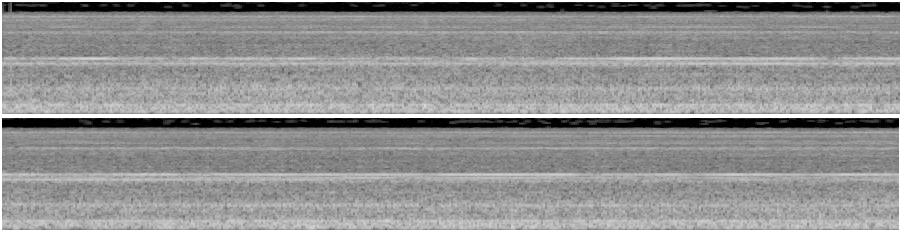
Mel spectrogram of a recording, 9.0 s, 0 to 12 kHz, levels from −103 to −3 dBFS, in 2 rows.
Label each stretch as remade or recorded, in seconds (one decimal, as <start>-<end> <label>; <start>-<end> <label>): 0.0-4.0 recorded; 4.0-5.6 remade; 5.6-9.0 recorded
